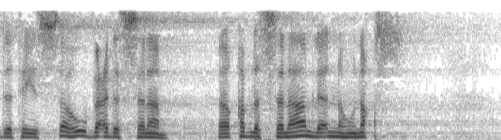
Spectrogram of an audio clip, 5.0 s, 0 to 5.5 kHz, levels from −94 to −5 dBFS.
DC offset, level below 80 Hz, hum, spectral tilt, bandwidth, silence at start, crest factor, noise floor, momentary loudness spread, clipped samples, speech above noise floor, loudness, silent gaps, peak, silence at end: under 0.1%; -64 dBFS; none; -4.5 dB/octave; 5.4 kHz; 0 s; 16 dB; -63 dBFS; 13 LU; under 0.1%; 30 dB; -33 LUFS; none; -18 dBFS; 0.95 s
